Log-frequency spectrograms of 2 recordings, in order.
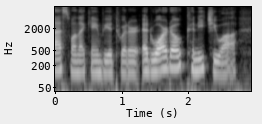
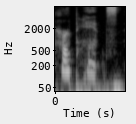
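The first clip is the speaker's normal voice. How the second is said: slow whisper for the punchline; whispered ending; 2 semitones lower, 10 dB quieter than usual. Pretend. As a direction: whisper the last line slowly. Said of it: "It would be something like this".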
